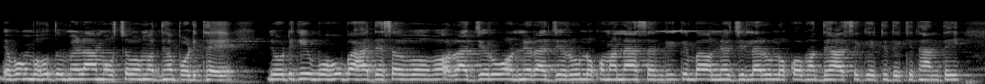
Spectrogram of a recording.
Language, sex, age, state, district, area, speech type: Odia, female, 30-45, Odisha, Bhadrak, rural, spontaneous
